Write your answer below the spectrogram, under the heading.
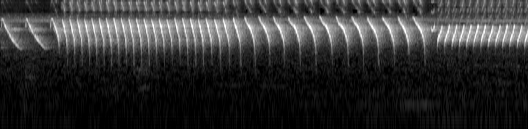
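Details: Powerful canary song: two falling whistles, then a long, intense rolling trill with steady fast pulses, easing into spaced sweeps before resuming a buzzing trill.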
